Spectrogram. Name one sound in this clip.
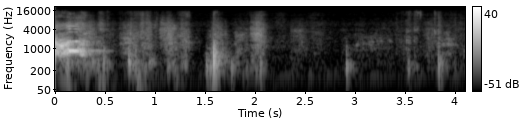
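A young boy speaks close up, loudly and with animation.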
